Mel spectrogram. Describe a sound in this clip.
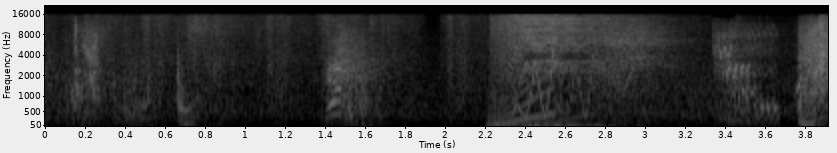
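A thrown ball bursts open with a bright, sparkling pop.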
